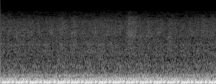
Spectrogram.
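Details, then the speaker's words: 2000 Ford F-150 5.4 V8, 115,000 km, regular cab long box 4x4, MIL on: deep idle with uneven loping beat and a dropped pulse each cycle, number eight coil unplugged to confirm cylinder eight misfire. "make sure it's number eight that's actually got the misfire so I'm gonna use this test right here"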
